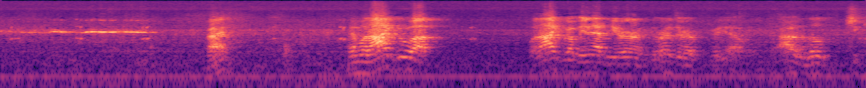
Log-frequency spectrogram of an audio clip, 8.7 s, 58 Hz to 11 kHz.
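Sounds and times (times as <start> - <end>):
kettle whistling: 0.0 - 1.7
low hum: 0.0 - 8.6
speech: 3.5 - 4.4, 5.3 - 8.6.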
